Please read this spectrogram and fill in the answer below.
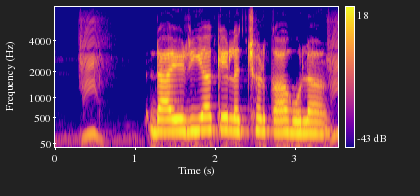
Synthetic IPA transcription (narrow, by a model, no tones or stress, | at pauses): ɖaːeɾijakelətːʃʰəɽkaɦoːlaː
